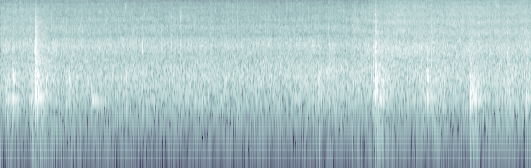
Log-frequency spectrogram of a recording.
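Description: Onion and tomato masala frying in oil in a pan, sizzling steadily as the tomato cooks down over raised heat. A spoon knocks against the pan three times as it is stirred.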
